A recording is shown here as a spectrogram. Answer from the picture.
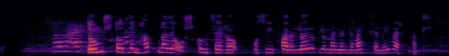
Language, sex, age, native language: Icelandic, female, 30-39, Icelandic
